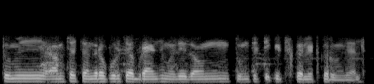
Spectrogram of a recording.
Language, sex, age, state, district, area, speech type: Marathi, male, 18-30, Maharashtra, Gadchiroli, rural, conversation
